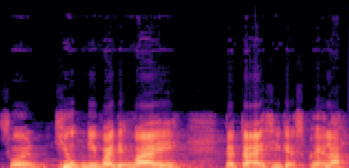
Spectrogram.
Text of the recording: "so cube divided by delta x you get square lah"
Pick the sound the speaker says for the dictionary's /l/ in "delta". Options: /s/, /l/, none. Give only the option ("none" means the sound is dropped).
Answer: none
